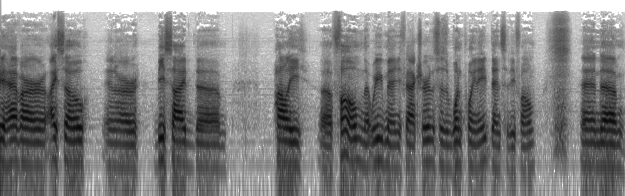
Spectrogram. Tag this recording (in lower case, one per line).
speech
